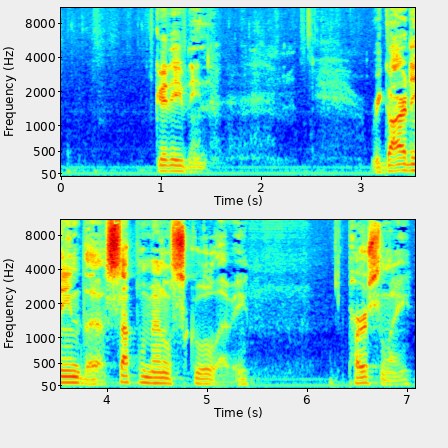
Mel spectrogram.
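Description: An older man speaks into a microphone in short bursts, pausing between phrases.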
